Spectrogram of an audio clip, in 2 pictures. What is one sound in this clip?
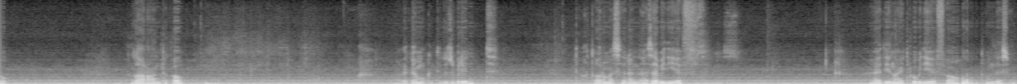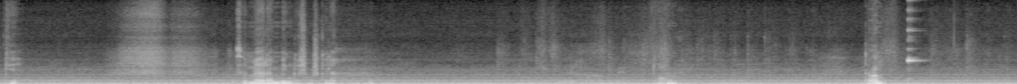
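A mouse clicks now and then.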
